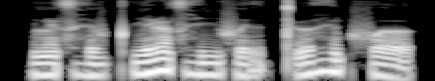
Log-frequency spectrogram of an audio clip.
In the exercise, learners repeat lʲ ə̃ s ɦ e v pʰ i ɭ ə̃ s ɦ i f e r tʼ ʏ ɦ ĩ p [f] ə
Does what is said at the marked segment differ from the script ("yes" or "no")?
no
